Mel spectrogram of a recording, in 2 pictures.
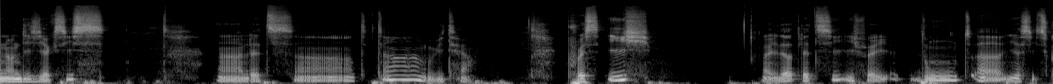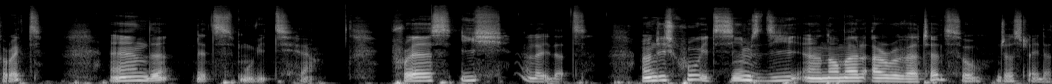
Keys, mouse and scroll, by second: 2.5 g, 4.2 click, 4.4-7.3 shift+middle drag, 6.3 e, 7.5 click, 7.9-10.6 middle drag, 9.1 g, 10.0 Escape, 10.6 click, 10.8-13.4 middle drag, 12.6 g, 13.4 click, 13.5-15.9 middle drag, 14.8 e, 15.9 click, 16.2 Tab, 16.5 space, 17.2 space, 20.4 click, 20.7-21.0 middle drag.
